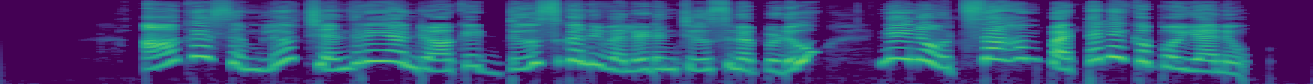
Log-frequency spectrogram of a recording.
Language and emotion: Telugu, happy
